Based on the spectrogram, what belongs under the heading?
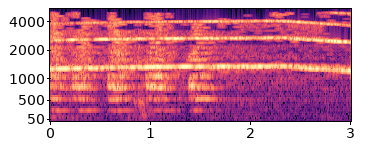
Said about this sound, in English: Really got some sirens going, don't we?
